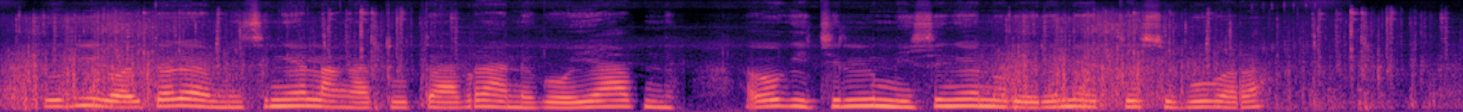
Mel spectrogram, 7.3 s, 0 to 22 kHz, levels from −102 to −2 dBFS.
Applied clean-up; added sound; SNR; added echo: none; Bicycle; 13 dB; none.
